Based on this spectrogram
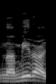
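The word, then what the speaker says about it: نمرة: मस्जिद न जो है इसको मस्जिद नमराह हैं लेकिन जो मुफ्ती साहब से आखरी इसका जो प्रोनाउंस मैंने सीखा वो मस्जिद नमीरा तो अब वो थोड़ा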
